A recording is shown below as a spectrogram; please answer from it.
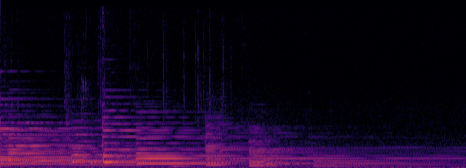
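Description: Early domestic piano with a damper pedal, played as a slow succession of bright, ringing notes and chords that sustain and overlap before gradually decaying; close and moderately soft, with no voices.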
